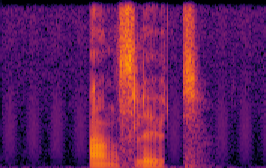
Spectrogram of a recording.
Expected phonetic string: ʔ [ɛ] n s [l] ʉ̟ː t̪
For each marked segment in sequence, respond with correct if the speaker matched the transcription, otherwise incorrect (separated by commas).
incorrect, correct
